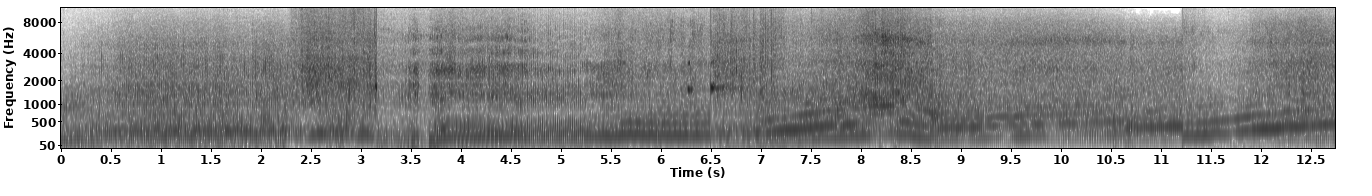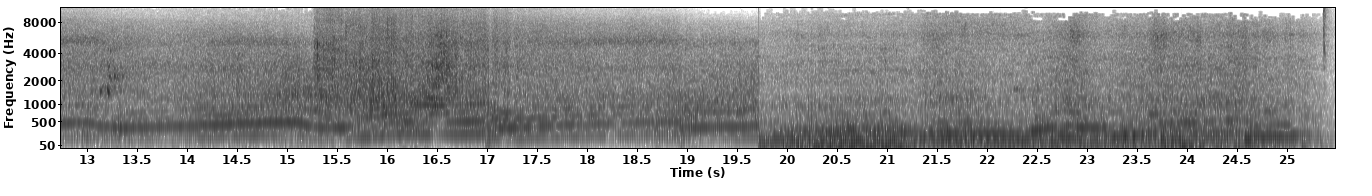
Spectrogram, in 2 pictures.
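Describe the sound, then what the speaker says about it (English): A McLaren launching hard and accelerating, its engine roaring and rising through repeated upshifts, with tire squeal and a loud close-up roar toward the end and no talking. "what you've all came here to see is me launching this McLaren"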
